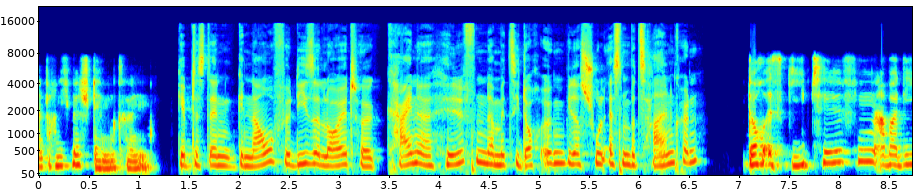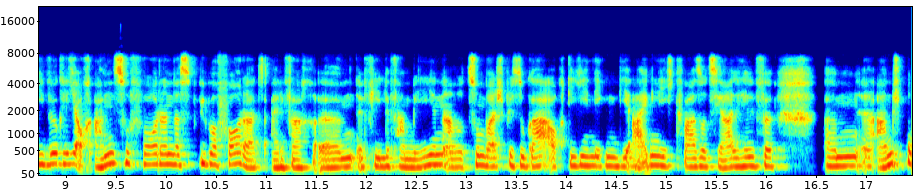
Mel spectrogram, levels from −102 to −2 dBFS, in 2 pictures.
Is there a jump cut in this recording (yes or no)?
no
